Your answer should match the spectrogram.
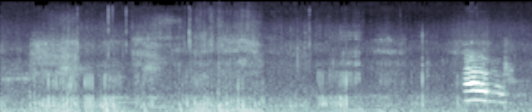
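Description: Steady low purring from a cat being petted in the Hogwarts Legacy video game, continuous under faint game ambience, with a brief louder chirp-like sound near the end.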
